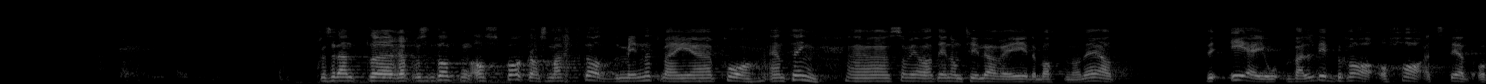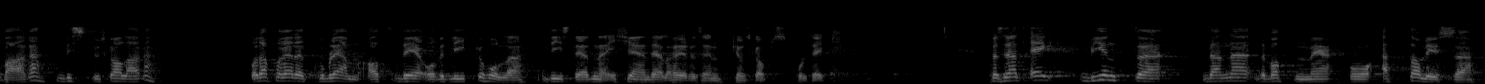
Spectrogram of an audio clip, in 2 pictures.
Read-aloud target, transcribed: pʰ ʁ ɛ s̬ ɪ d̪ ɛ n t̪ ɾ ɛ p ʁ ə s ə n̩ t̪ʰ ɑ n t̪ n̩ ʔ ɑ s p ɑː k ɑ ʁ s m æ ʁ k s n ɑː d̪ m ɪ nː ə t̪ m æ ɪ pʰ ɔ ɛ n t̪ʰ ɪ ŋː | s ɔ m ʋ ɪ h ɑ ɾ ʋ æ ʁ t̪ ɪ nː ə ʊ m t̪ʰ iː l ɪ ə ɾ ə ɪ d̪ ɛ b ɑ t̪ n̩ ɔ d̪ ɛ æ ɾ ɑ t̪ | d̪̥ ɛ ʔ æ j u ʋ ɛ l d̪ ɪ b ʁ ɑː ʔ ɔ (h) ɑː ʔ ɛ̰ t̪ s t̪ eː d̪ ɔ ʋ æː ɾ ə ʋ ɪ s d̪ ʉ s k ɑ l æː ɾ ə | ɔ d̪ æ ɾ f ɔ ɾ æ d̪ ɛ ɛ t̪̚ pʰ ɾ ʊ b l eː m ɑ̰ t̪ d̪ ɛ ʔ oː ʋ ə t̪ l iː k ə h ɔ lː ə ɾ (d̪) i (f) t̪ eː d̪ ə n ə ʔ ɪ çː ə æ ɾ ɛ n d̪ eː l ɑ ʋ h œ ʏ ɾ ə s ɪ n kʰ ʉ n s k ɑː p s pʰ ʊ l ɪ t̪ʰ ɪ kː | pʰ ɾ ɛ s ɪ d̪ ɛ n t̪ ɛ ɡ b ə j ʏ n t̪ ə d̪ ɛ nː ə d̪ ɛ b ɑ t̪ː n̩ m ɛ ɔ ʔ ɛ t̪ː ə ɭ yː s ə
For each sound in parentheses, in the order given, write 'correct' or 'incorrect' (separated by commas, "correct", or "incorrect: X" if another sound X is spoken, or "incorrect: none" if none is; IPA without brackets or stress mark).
correct, correct, incorrect: s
